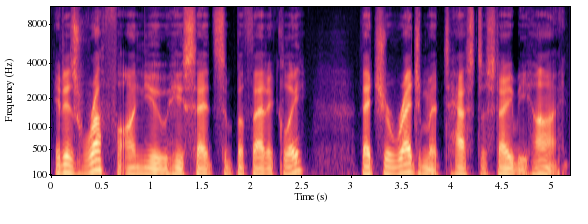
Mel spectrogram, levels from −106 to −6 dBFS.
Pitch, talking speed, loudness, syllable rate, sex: 95 Hz, 175 wpm, -20 LUFS, 5.0 syllables/s, male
